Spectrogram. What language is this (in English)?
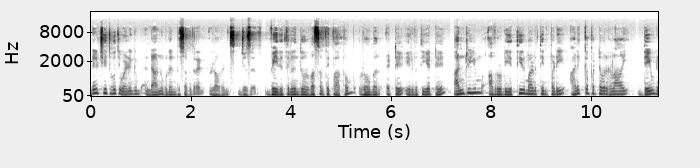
Urdu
